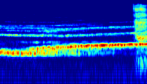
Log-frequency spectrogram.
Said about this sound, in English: The police sirens are chiming in on this conversation.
